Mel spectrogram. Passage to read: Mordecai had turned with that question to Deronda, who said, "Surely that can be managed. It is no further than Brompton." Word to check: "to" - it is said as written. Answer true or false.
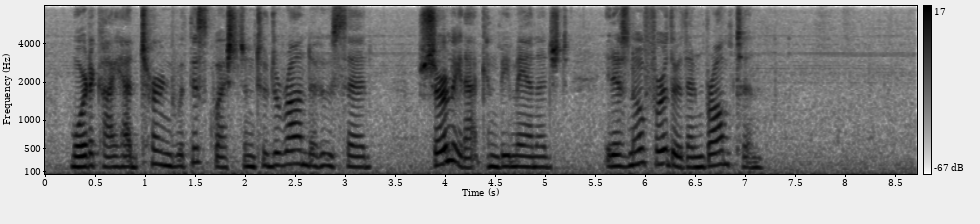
true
